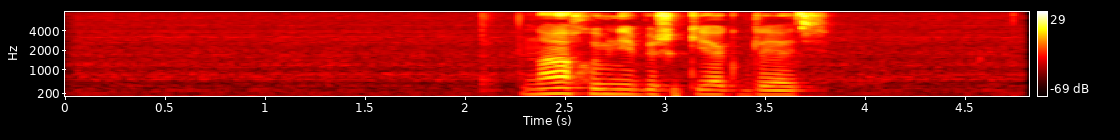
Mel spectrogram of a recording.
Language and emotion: Russian, angry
